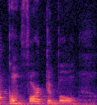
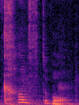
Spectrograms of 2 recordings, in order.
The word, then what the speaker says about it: comfortable: Par exemple, comfortable, c'est pas comfortable ou comfortable. Non, c'est comfortable.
